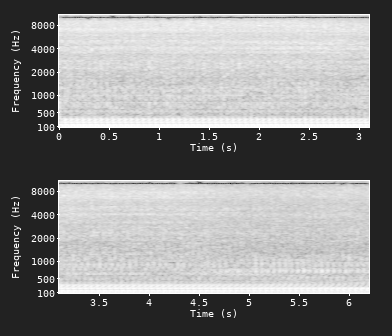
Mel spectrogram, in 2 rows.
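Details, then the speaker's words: 2020 Harley-Davidson Road Glide with 130-inch T-Man Performance engine, fresh build idling cold to warm up so the pistons expand before revving: deep, steady V-twin lope about three beats a second, very even; normal warm-up idle. "so with these things when you fire these up you gotta let them warm up you can't just go rev him up and beat on him right pistons have to expand"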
